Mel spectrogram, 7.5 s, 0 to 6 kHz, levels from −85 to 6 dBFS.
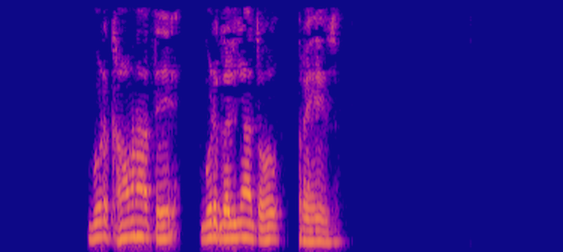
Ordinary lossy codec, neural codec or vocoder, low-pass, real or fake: MP3, 24 kbps; codec, 16 kHz in and 24 kHz out, 2.2 kbps, FireRedTTS-2 codec; 5.4 kHz; fake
